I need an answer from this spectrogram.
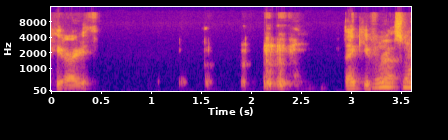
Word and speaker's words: Hiraeth: But yeah, and that's how you pronounce it, Hiraeth.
